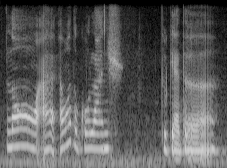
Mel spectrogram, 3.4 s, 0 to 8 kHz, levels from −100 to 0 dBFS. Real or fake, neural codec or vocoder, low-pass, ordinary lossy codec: fake; vocoder, 22.05 kHz, 80 mel bands, WaveNeXt; 7.2 kHz; none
